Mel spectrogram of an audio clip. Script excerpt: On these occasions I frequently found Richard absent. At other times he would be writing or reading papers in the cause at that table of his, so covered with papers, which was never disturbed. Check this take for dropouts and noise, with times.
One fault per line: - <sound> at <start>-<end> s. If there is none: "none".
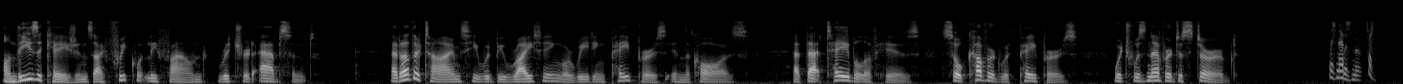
- chirp at 13.3-13.8 s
